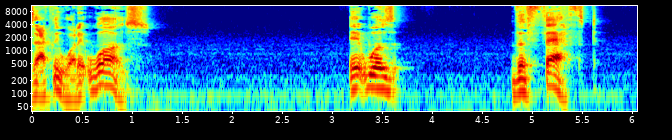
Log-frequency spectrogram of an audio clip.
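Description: A man speaks calmly into a microphone, in short bursts with pauses.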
